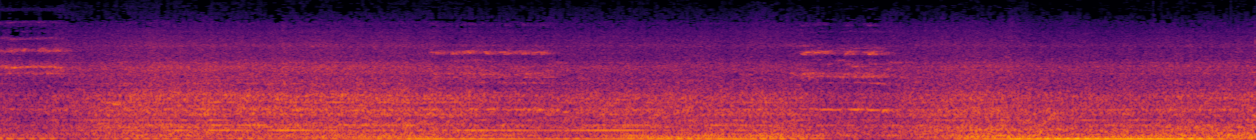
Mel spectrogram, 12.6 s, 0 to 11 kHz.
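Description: Class 196 diesel multiple unit running slowly alongside the platform and coming to a stand, its diesel engines giving a steady low rumble. Short high squeals sound twice, around four seconds in and again around eight seconds, as it slows.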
